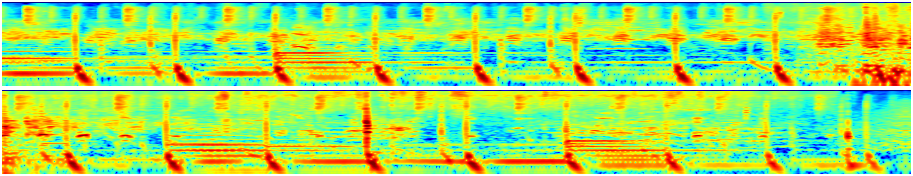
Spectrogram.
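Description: Chickens in an orchard eat spent brewery grain, clucking and squawking in repeated rhythmic bursts close by, with a few louder honking calls among them and a little talk in the background.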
